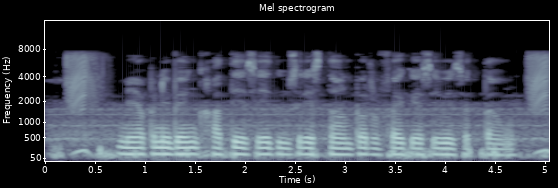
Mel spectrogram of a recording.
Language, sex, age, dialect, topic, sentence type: Hindi, male, 18-24, Kanauji Braj Bhasha, banking, question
